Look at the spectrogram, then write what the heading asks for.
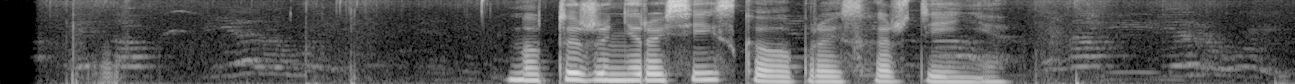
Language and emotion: Russian, neutral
